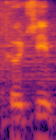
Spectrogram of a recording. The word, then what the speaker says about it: Coogee: Down in I call it QG, apparently it's called Coogee, but you know, COOG, so I think it's pronounced OO. So I'm down in the Coogee down in Sydney.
